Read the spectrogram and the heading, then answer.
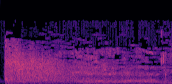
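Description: A gunshot bursts out abruptly, and its loud, broad roar hangs on for more than two seconds before slowly easing.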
